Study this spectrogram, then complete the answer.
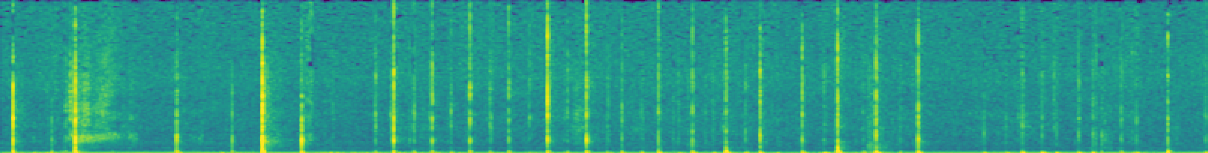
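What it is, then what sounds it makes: Hardcover book tapped with fingertips. A large, solid red hardcover book with a cardboard cover is held upright and tapped and scratched with fingertips and nails. A steady series of short, dry taps and clicks that die away almost instantly is heard over a constant low hum, with brief soft scratchy rustles between some taps.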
